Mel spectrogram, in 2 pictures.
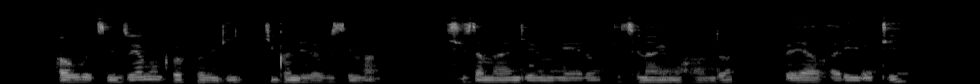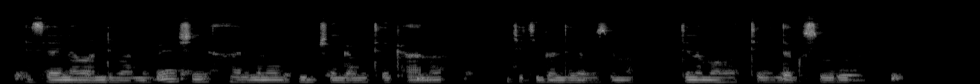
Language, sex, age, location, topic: Kinyarwanda, male, 18-24, Kigali, health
